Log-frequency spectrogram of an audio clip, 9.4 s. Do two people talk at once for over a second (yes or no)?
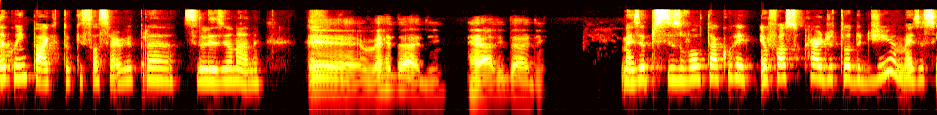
no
